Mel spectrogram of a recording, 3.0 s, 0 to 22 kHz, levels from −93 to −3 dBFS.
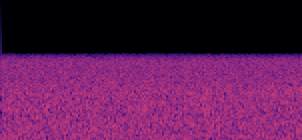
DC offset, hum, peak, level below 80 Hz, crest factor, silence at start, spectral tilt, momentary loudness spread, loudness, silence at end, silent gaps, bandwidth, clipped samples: under 0.1%; none; -26 dBFS; -56 dBFS; 12 dB; 0 s; -1 dB/octave; 0 LU; -37 LUFS; 0 s; none; 4.9 kHz; under 0.1%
